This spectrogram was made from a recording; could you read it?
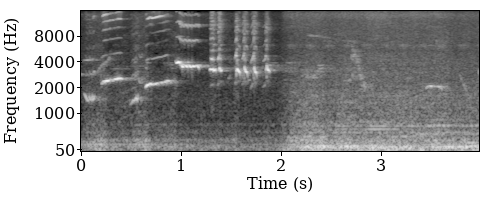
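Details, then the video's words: Oriental magpie-robin singing to arouse other males' aggression and breeding urge: rising whistles followed by a rapid run of five repeated bright notes, then near quiet with only faint notes over a low rumble. "KICAUAN KACER || CEPAT MERANGSANG KACER LAIN TERDONGKRAK EMOSI DAN BIRAHINYA."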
